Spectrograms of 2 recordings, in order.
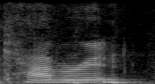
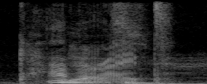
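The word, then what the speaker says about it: Cavorite: Yeah, and so they're trying to get the Cabaret crystal. Is that how it's said? Crystal of Cabarite. Cabarite.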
